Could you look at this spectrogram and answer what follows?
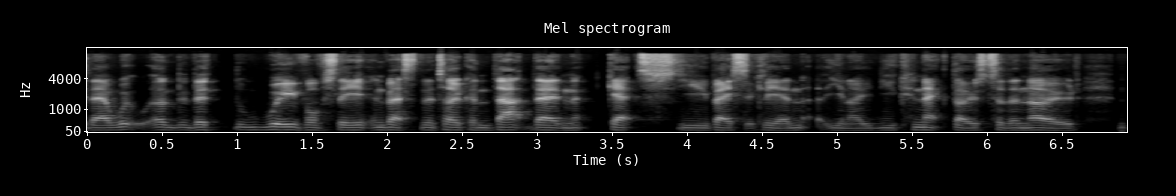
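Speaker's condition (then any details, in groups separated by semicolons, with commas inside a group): No condition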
